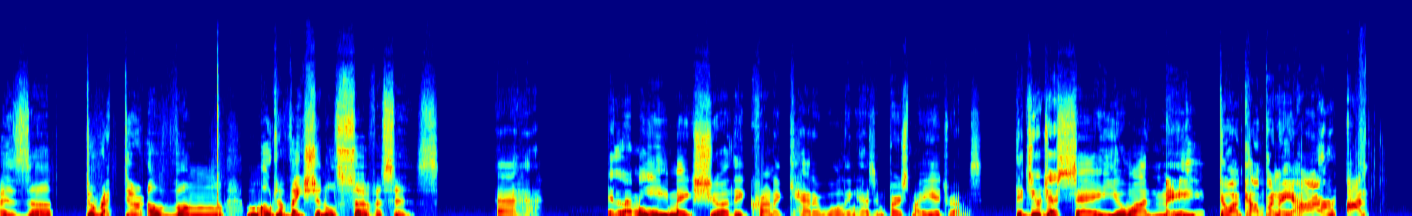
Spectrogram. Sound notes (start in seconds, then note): none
